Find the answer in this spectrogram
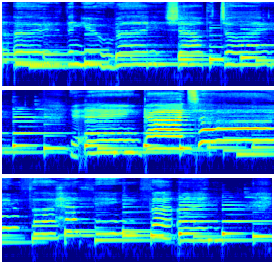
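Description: A young woman singing a song while accompanying herself on ukulele chords. She holds one long note about seven seconds in.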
